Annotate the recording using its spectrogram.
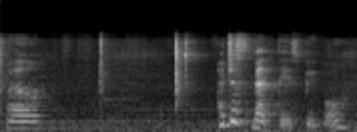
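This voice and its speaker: A female-sounding voice uses a gruff, put-on character voice over light background noise. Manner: reserved.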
